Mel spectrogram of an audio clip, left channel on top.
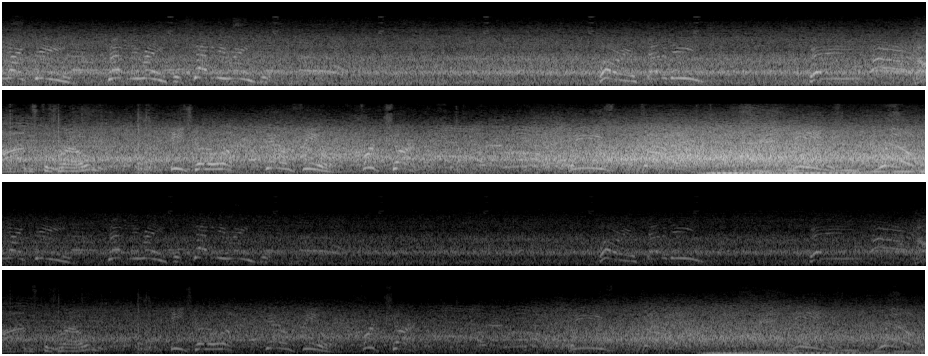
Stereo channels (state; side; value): quieter; right; 15.8 dB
